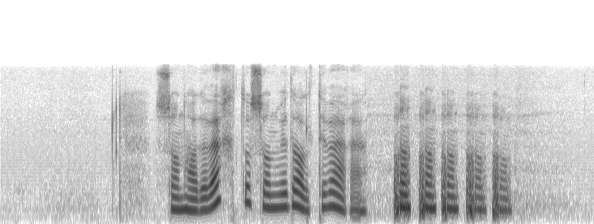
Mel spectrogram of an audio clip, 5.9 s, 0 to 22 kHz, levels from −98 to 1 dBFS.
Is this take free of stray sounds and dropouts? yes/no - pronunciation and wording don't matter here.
no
